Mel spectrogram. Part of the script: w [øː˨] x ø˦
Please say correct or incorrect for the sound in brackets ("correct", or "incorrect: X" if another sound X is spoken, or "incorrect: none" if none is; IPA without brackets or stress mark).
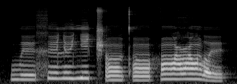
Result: correct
